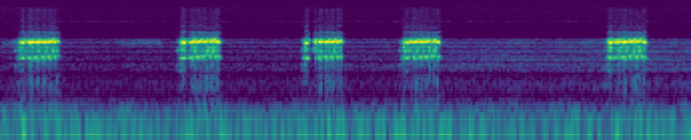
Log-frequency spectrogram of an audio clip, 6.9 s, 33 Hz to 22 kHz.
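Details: Owl at night, 3:12 AM on March 16, 2013, delivering prey that is hard to identify, possibly a vole; five harsh, raspy hissing bursts, each about a third of a second, repeated at irregular one-to-two-second gaps over a low rumbling background.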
